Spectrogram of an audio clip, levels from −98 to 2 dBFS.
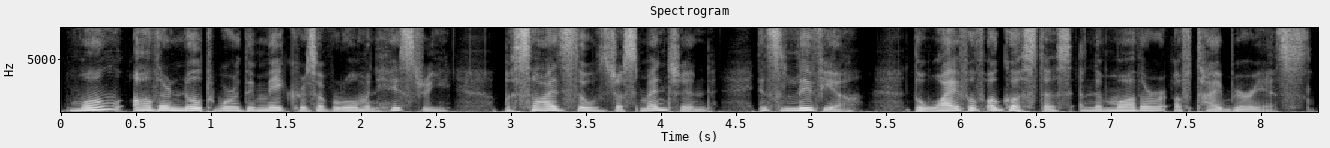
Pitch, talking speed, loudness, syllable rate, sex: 155 Hz, 155 wpm, -21 LUFS, 5.9 syllables/s, female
